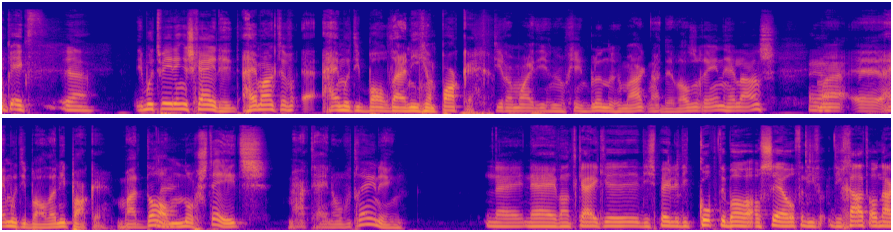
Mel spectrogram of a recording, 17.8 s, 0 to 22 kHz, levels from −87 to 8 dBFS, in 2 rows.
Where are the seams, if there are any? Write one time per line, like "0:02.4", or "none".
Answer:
0:04.9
